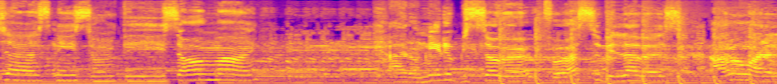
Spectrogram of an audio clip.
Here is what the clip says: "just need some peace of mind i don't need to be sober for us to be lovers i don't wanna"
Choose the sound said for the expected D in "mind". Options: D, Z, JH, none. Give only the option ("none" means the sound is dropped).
none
